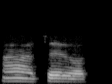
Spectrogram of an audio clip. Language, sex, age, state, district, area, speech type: Kannada, male, 45-60, Karnataka, Ramanagara, rural, conversation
